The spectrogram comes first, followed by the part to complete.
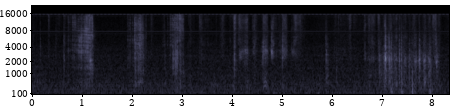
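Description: Paper rustling and rubbing in a series of short, scratchy bursts as hands press and smooth glued paper strips around a rolled-paper tube. The loudest cluster comes near the end.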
